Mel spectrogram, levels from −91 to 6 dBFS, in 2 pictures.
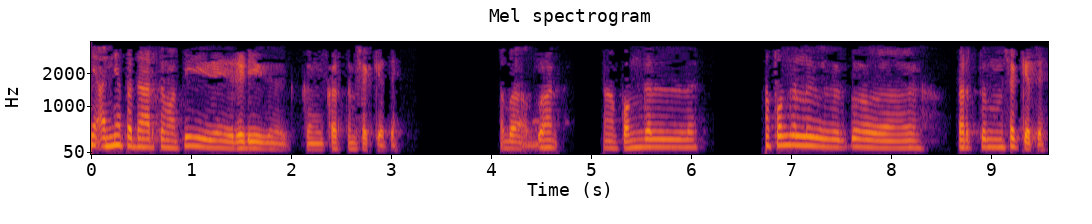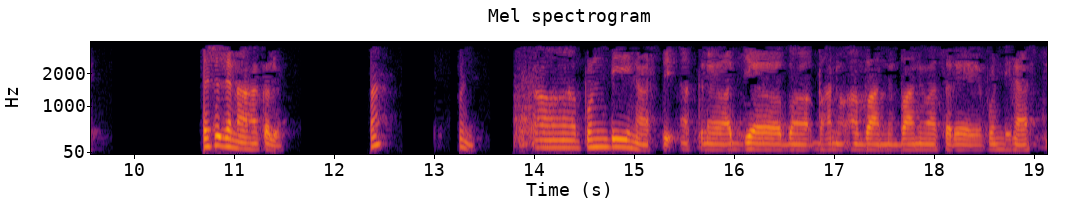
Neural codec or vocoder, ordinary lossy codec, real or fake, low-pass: none; MP3, 16 kbps; real; 3.6 kHz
